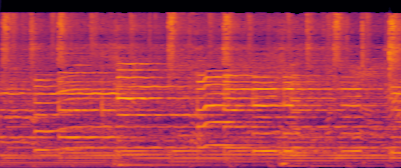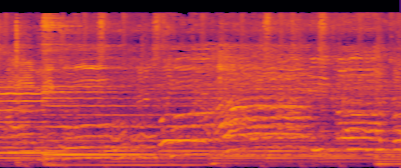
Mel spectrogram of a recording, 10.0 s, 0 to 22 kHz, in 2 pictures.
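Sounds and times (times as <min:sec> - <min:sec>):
electronic keyboard: 0:00.0 - 0:10.0
men and women singing together: 0:05.2 - 0:10.0.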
